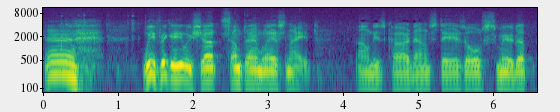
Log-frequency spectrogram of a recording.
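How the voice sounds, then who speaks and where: An American actor playing a sly, folksy small-town sheriff with a needling manner in old radio drama. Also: male voice, mid-range voice, slow pace, a little mellow, close to an everyday voice. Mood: wary, needling. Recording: noisy, dull old radio recording, clicks.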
